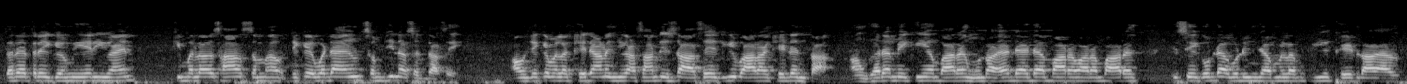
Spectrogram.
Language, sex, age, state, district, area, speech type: Sindhi, male, 60+, Delhi, South Delhi, urban, spontaneous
